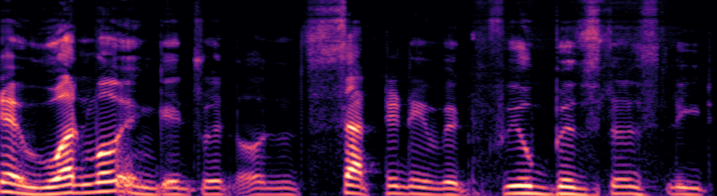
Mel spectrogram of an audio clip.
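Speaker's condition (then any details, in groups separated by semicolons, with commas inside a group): Cerebral palsy; congenital, breech vaginal birth instead of recommended c-section, head stuck 90 seconds, oxygen loss; could not speak properly as child, now speaks publicly as motivational speaker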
